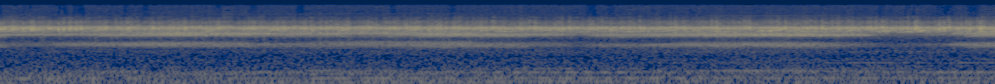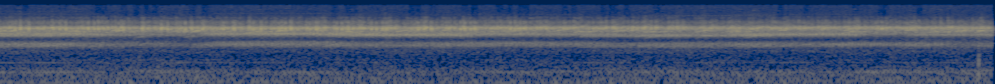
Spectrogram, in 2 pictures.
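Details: Tree frogs calling at night in a swamp in the North Carolina backwoods: a dense, unbroken chorus with a steady high shrill drone and a mid-pitched pulsing band that swells and fades every few seconds.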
